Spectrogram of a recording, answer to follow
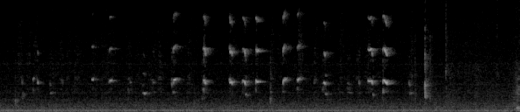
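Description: Dry-erase marker squeaking on a whiteboard while writing, a quick irregular run of short, high squeaks.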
